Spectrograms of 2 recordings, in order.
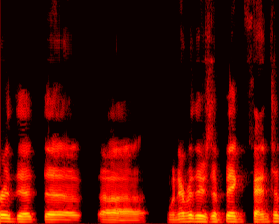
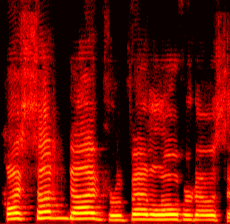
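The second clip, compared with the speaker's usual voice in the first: mock grieving dad; 8 semitones higher, 6 dB louder than usual. Voicing the grieving dad at hearing.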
